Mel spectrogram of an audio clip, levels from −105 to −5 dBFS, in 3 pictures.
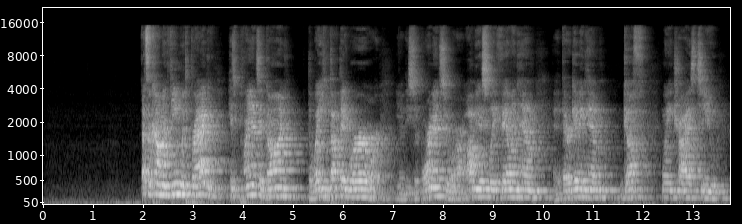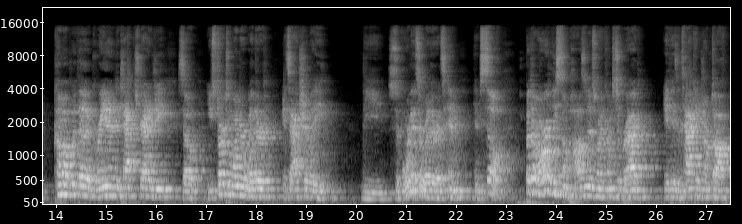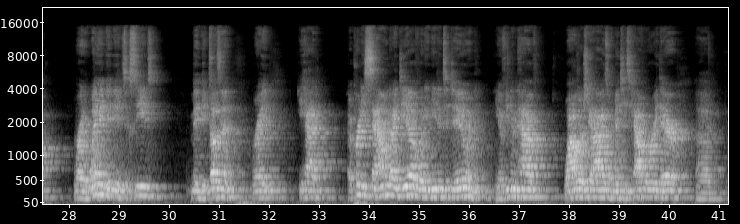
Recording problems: off-mic speech; far
room echo; noticeable; dies away in 0.8 s

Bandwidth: 14.5 kHz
